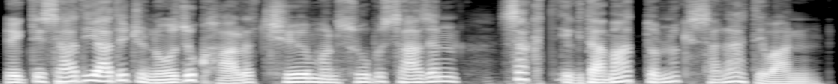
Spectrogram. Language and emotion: Kashmiri, fearful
